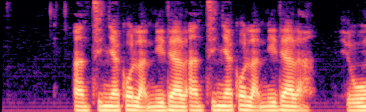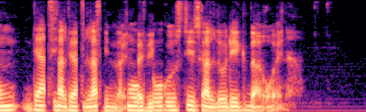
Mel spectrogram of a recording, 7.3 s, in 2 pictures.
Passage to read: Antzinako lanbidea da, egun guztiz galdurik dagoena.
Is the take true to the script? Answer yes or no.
no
